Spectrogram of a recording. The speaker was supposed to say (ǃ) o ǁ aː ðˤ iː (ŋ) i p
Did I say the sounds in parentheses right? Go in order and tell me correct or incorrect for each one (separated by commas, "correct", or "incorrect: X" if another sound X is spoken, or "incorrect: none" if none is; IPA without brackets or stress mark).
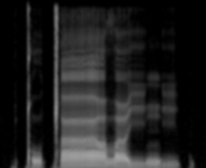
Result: correct, correct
